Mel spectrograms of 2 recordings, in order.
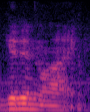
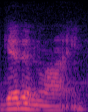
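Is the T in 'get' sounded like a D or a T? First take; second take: D; D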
